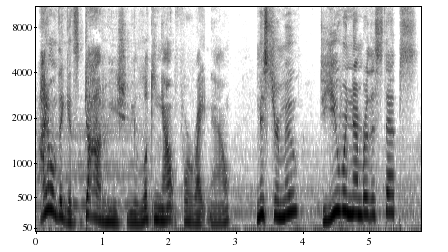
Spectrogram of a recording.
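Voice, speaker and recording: A woman's voice: on the low side, very animated, normal speed, darkish tone, faint music behind. A woman playing a scheming, upbeat assistant and kids' show host in a horror comedy audio drama. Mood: cheerfully sinister.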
